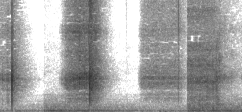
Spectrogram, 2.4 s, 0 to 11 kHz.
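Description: Breathy hiss of air drawn through a vape tank atomizer as the box mod fires at about 70 watts, swelling and fading over about a second, followed by a softer steady hiss and a click near the end.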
